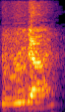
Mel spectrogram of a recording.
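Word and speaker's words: rugae: which is the palatin rugi or rug depending upon where you were schooled and how you pronounce uh it's terribly important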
